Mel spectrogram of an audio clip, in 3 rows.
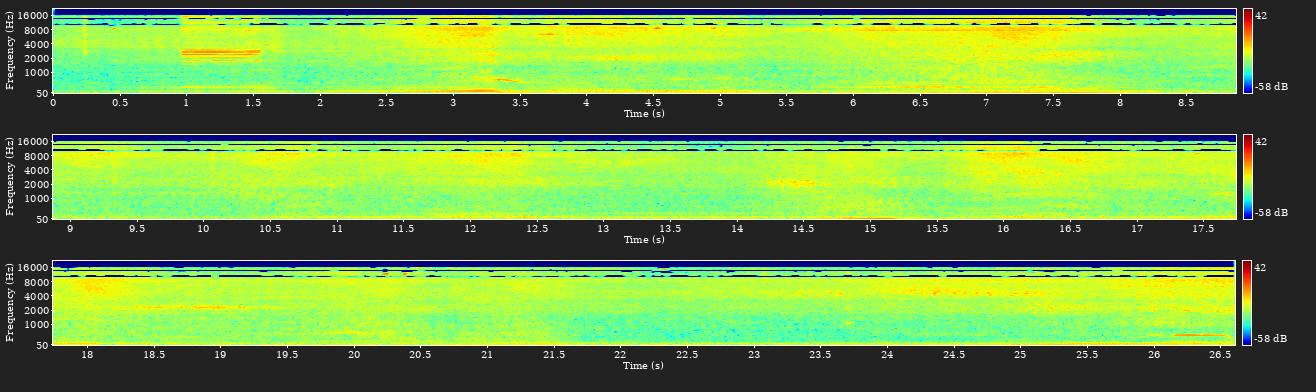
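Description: A convoy of off-road 4x4 vehicles driving past one after another at low speed, their engines running and revving, each swelling louder as it passes, the loudest about three seconds in and again halfway through. A brief high beep sounds about a second in.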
